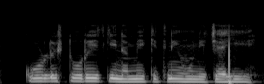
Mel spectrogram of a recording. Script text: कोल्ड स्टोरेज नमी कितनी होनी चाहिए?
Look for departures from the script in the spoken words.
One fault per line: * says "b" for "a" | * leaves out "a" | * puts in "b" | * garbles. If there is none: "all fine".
* puts in "की"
